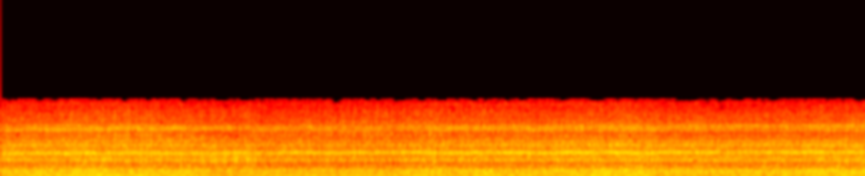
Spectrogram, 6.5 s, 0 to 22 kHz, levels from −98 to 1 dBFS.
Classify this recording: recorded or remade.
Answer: recorded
